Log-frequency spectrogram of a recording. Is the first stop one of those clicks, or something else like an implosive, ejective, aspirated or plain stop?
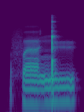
click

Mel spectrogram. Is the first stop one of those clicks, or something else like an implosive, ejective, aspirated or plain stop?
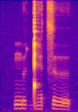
click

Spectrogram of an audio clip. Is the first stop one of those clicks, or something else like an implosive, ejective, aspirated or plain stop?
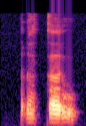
implosive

